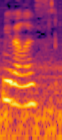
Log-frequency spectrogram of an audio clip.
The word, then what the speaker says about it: Mireles: Mireles. – Ashley M-I-R-E-L-E-S.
